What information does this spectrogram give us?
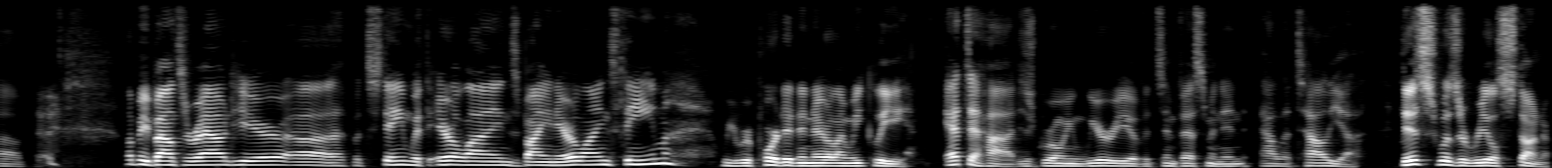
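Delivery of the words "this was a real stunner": faux-amazed, dry sarcastic tone. Reporting an airline investment news item, the speaker calls it a stunner, sarcastic. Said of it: "I might detect a little sarcasm there".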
